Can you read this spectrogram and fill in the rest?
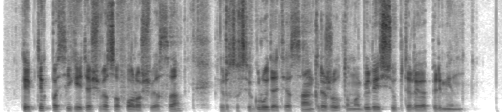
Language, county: Lithuanian, Vilnius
